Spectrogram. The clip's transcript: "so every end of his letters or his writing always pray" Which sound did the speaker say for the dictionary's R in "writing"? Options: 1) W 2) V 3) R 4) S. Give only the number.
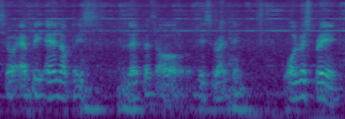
3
